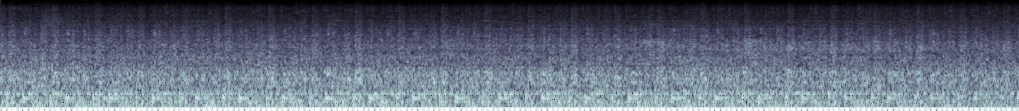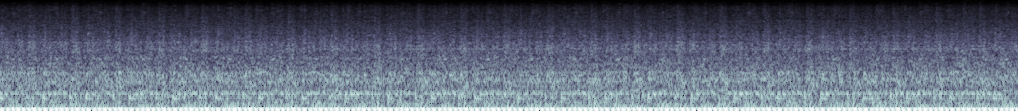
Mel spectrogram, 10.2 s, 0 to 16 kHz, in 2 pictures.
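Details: 1980 Peterbilt 359, Cat 3408 diesel revived after years sitting, restarted and building air: deep even idle with a steady low thump, no misses, knocks or hunting; lights right off. Normal idle.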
